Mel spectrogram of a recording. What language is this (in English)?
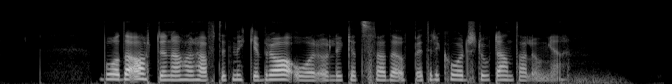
Swedish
